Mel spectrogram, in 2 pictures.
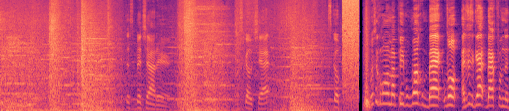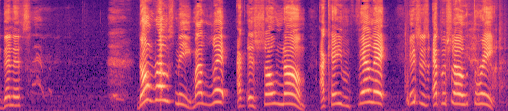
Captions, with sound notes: (deathblow rings) Get this bitch outta here. Let's go, chat. (static) What's going on my people, welcome back. Look, I just got back from the dentist. Don't roast me! My lip is so numb, I can't even feel it. (lisps) This is episode three.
